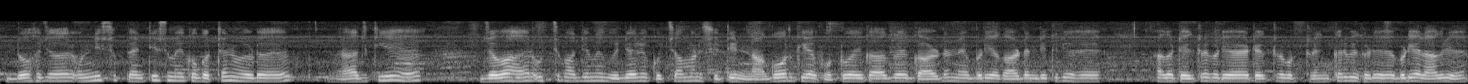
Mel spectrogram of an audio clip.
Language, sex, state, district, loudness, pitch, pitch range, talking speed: Hindi, male, Rajasthan, Nagaur, -17 LUFS, 155 Hz, 145-165 Hz, 135 wpm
